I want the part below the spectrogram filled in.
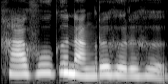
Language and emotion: Bodo, neutral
